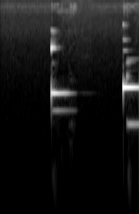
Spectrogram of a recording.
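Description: A phone's two-note electronic bedtime reminder chime, telling its owner to go to sleep: a short tonal ding followed about a second later by a second ding at a slightly different pitch, clear with silence around it.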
